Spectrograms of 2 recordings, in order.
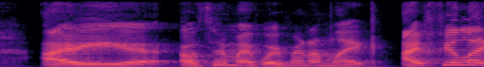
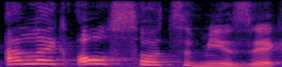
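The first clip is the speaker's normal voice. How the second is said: put-on high-pitched British accent; 8 semitones higher than usual. Host mocking their childhood video, British accent. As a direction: imitate a little kid's British accent. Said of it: "in my British accent".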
